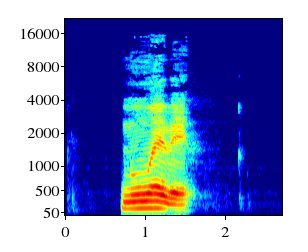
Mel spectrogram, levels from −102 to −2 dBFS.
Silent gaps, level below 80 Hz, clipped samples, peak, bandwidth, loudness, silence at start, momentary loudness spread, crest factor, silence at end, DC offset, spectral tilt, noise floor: none; -62 dBFS; under 0.1%; -2 dBFS; 9.4 kHz; -13 LUFS; 0.7 s; 11 LU; 16 dB; 1.2 s; under 0.1%; -7.5 dB/octave; -88 dBFS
